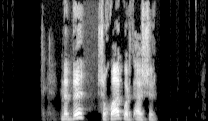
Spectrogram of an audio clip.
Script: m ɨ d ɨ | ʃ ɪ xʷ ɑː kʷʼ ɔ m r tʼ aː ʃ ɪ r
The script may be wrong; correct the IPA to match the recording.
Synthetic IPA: m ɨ b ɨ | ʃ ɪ χʷ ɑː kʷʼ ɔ r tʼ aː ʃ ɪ r

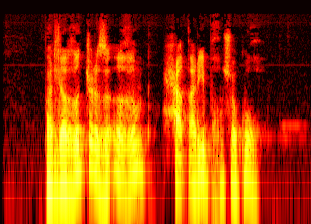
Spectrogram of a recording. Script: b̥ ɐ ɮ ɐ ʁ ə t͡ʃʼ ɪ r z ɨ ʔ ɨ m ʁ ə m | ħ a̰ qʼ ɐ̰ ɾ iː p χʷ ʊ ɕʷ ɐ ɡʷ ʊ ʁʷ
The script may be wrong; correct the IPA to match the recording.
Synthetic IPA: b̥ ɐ ɮ ɐ ʁ ə t͡ʃʼ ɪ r z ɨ ʔ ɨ ʁ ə m | ħ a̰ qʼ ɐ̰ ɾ iː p χʷ ʊ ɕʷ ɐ ɡʷ ʊ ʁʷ

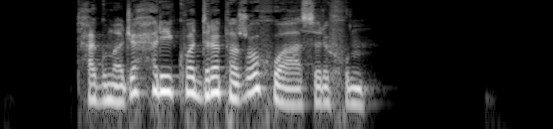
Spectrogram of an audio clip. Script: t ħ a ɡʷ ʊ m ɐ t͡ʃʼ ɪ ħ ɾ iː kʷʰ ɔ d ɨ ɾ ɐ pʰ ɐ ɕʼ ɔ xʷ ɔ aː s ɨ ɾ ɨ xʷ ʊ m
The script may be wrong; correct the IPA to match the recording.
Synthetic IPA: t ħ a ɡʷ ʊ m ɐ t͡ʃʼ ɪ ħ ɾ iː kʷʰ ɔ d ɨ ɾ ɐ pʰ ɐ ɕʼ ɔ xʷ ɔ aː s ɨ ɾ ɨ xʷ ʊ m

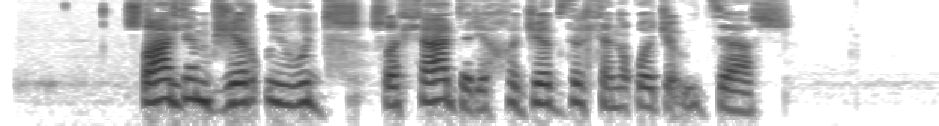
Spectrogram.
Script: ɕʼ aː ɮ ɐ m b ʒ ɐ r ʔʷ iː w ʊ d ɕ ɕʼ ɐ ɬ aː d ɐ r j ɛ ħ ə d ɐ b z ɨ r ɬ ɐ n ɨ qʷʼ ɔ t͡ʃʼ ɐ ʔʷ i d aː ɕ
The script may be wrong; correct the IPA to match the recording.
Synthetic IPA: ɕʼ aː ɮ ɐ m b ʒ ɐ r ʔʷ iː w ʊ d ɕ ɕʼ ɐ ɬ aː d ɐ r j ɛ χ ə d͡ʒ ɐ b z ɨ r ɬ ɐ n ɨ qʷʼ ɔ t͡ʃʼ ɐ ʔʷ i d͡z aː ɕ

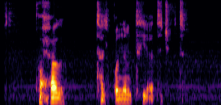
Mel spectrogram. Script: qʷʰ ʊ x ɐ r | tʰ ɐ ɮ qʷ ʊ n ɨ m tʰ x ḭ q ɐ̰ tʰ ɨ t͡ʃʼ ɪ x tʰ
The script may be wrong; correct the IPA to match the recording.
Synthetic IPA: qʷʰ ʊ ħ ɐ r | tʰ ɐ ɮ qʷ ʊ n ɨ m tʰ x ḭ ʔ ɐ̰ tʰ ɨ t͡ʃʼ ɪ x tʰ

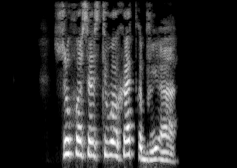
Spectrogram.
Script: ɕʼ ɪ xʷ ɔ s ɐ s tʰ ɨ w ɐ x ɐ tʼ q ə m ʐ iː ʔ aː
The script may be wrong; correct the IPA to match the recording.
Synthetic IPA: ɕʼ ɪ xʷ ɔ s ɐ s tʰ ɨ w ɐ x ɐ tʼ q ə b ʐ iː ʔ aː

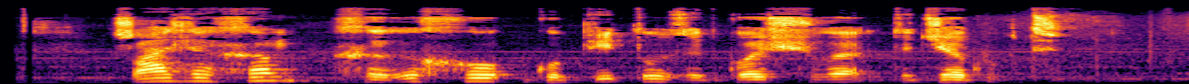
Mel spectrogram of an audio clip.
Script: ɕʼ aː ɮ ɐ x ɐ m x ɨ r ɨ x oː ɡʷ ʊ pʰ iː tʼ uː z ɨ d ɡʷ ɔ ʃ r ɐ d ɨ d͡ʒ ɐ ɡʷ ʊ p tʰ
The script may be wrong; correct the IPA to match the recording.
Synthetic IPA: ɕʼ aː ɮ ɐ x ɐ m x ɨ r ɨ x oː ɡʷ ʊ pʰ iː tʼ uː z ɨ d ɡʷ ɔ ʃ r ɐ d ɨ d͡ʒ ɐ ɡʷ ʊ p tʰ

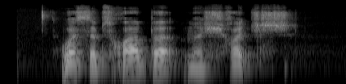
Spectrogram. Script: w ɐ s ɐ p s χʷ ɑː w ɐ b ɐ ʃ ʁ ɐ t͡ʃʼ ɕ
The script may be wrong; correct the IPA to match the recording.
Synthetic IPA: w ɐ s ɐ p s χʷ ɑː b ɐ m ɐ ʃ ʁ ɐ t͡ʃʼ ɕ

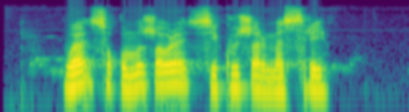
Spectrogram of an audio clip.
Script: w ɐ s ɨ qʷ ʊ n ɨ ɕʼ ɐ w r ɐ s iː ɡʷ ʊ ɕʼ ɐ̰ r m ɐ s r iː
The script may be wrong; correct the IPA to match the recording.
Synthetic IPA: w ɐ s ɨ qʷ ʊ m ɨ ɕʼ ɐ w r ɐ s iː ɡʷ ʊ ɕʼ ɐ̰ r m ɐ s r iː

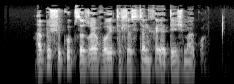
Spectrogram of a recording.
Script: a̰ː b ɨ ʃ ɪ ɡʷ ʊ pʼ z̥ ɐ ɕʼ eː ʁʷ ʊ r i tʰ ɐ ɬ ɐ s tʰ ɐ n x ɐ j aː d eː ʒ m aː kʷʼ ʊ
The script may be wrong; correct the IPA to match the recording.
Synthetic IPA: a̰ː b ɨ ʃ ɪ ɡʷ ʊ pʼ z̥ ɐ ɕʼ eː ʁʷ ʊ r iː tʰ ɐ ɬ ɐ s tʰ ɐ n x ɐ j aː d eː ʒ m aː kʷʼ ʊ

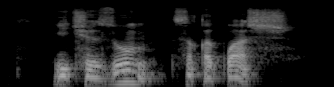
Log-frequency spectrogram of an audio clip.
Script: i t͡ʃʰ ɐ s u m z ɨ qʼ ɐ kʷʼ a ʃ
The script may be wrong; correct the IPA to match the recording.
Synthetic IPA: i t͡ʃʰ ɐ z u m s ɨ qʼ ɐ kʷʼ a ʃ

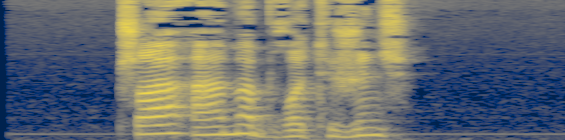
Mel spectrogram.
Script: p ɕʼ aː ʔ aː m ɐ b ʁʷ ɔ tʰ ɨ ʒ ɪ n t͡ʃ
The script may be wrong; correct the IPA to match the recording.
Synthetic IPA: p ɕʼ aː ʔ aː m ɐ b ʁʷ ɔ tʰ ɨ ʒ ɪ n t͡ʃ

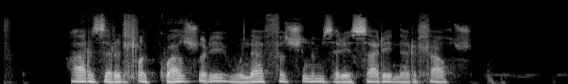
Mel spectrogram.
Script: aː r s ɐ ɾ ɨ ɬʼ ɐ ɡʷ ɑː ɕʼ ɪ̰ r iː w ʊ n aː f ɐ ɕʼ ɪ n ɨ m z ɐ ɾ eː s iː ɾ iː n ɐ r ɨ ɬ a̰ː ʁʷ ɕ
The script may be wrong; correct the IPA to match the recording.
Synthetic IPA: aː r z ɐ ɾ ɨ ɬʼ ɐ ɡʷ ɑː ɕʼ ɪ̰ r iː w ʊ n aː f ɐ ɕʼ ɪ n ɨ m z ɐ ɾ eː s aː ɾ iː n ɐ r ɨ ɬ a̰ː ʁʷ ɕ

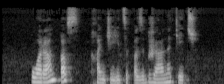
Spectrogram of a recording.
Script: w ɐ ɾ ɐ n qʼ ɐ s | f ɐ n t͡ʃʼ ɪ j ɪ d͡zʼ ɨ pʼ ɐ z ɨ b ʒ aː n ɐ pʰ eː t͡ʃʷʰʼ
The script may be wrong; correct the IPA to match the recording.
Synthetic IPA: w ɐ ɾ a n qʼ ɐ s | χ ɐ n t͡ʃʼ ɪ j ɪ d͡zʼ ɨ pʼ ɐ z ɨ b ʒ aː n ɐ tʰ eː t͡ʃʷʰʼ

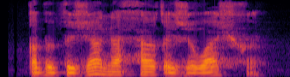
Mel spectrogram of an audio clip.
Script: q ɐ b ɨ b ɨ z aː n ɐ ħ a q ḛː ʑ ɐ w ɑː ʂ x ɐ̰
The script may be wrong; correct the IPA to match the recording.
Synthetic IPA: q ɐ b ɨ b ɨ ʒ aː n ɐ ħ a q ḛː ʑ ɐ w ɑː ʃ x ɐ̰

